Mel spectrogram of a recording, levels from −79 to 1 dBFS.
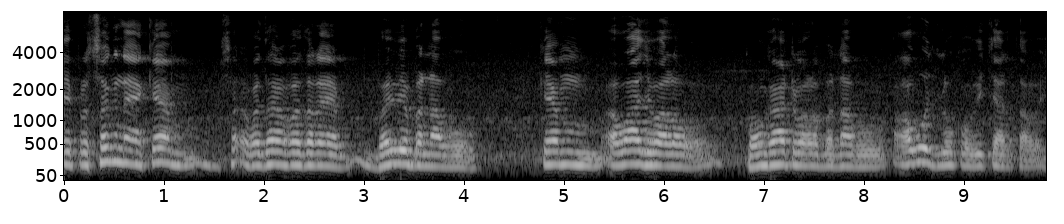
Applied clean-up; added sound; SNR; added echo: none; none; none; none.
